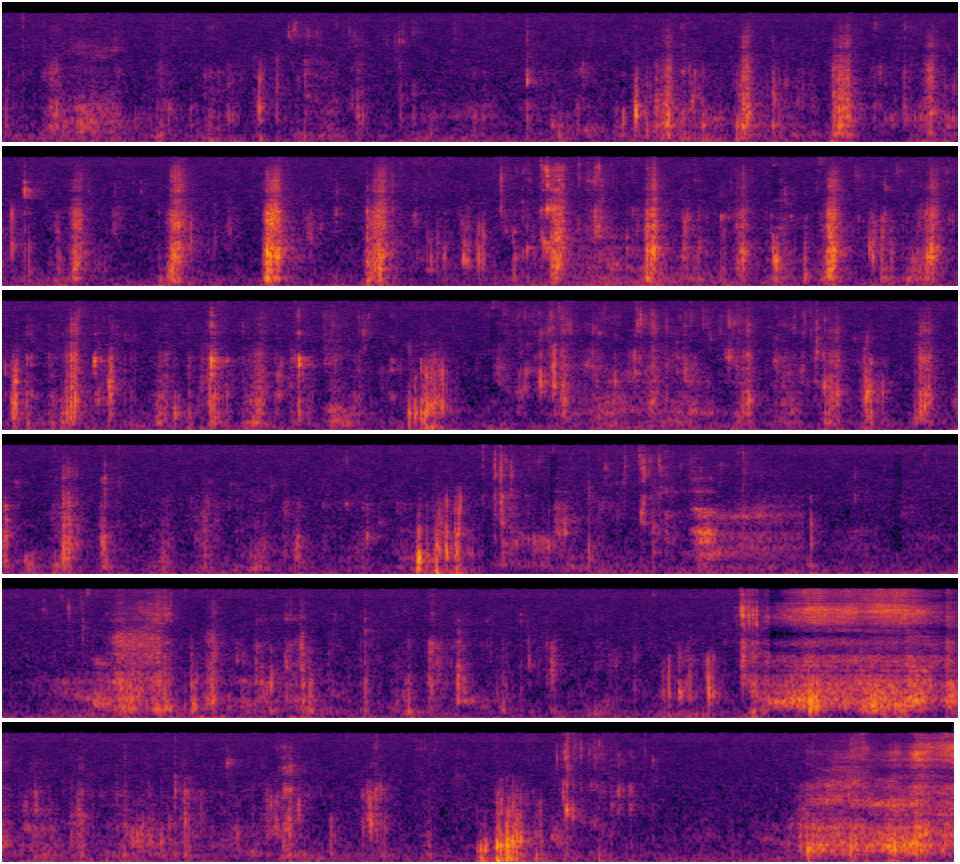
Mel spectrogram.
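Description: Close-miked eating sounds of jajangmyeon (black-bean-sauce noodles) being chewed: a steady run of small wet mouth clicks. A few longer, louder noisy bursts come around the middle and just before the end.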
